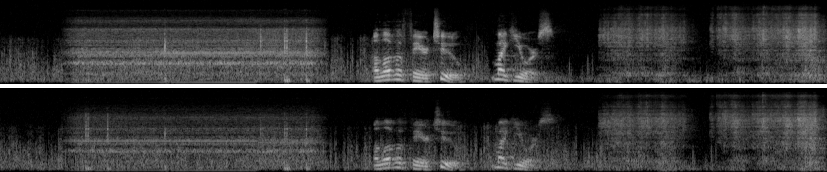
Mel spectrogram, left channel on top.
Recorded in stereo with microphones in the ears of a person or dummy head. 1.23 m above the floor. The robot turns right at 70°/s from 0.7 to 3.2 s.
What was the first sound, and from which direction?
A man speaking, 50° left (ahead or behind).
